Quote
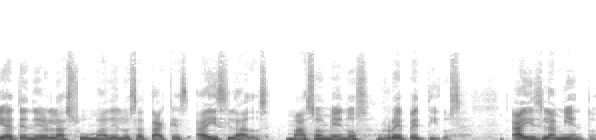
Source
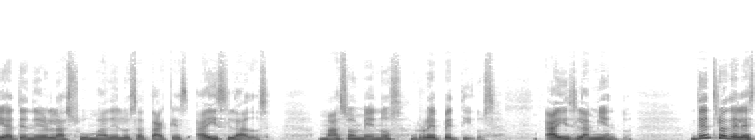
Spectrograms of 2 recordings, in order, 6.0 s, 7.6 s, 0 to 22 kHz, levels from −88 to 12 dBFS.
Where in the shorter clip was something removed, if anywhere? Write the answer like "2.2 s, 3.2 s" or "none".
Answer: 2.8 s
